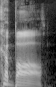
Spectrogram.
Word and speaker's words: cabal: And by the way, it's pronounced cabal. The root word being, or the the etymology of it, coming from the word Kabbalah, Jewish mystic practice, or whatever, some Jewish mysticism thing, or whatever.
